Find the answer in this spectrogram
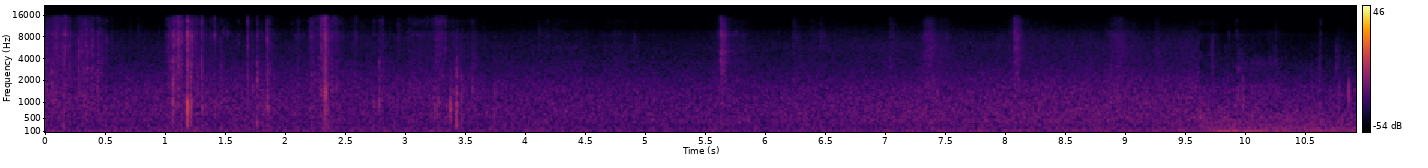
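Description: Footsteps on a leafy, rocky path, a few distinct steps in the first three and a half seconds growing fainter as the walker moves away, then only a steady faint outdoor hiss.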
